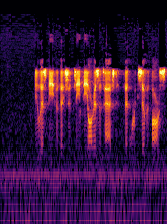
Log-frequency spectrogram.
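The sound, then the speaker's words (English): A cheesy MIDI ringtone plays from a phone, a quick, bright electronic melody of rapid beeping notes, fairly loud, over a faint steady hum. “That was kind of a cheesy MIDI.”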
